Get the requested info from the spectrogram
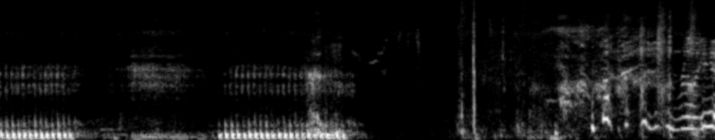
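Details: Lion snoring in deep, rumbling low pulses repeated about three times a second for roughly three seconds, then people talking and laughing over snorts and scuffling noises.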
